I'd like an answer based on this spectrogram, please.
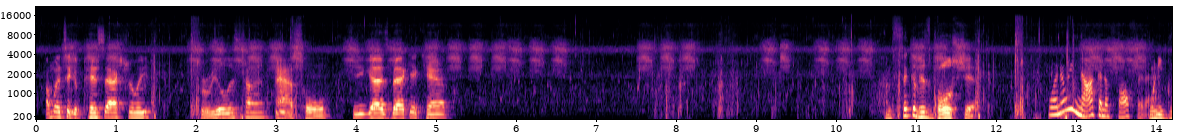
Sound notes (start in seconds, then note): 7.6 footsteps crunch; 9.8 insects buzz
